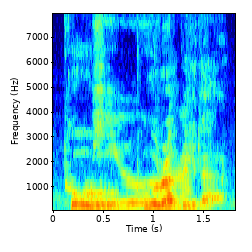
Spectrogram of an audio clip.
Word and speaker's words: Pura Vida: a couple days ago, Pura Vida. And BB from Spain says I'm saying it right. Okay. Pura Vida. She said no, it's Spanish. Yeah. It's ooh. Pura Vida.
